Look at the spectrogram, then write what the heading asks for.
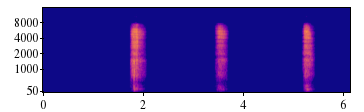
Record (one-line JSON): {"exhalation_length": "6.1 s", "exhalation_amplitude": 14366, "exhalation_signal_mean_std_ratio": 0.19, "survey_phase": "beta (2021-08-13 to 2022-03-07)", "age": "18-44", "gender": "Female", "wearing_mask": "No", "symptom_abdominal_pain": true, "smoker_status": "Never smoked", "respiratory_condition_asthma": false, "respiratory_condition_other": false, "recruitment_source": "REACT", "submission_delay": "5 days", "covid_test_result": "Negative", "covid_test_method": "RT-qPCR", "influenza_a_test_result": "Negative", "influenza_b_test_result": "Negative"}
